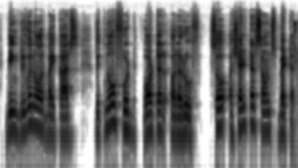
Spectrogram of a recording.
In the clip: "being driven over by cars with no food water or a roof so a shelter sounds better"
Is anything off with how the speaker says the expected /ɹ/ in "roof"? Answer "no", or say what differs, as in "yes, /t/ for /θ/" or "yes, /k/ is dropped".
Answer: no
